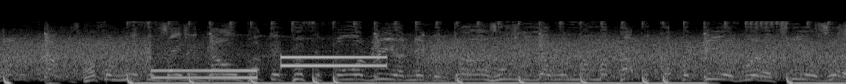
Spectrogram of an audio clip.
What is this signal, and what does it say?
Aircraft SELCAL, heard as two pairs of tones, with radio static. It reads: AH-LR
